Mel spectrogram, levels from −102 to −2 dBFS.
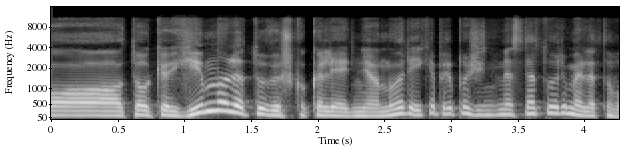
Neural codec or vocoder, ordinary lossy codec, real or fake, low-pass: codec, 24 kHz, 1.2 kbps, DualCodec; Opus, 64 kbps; fake; 10.8 kHz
